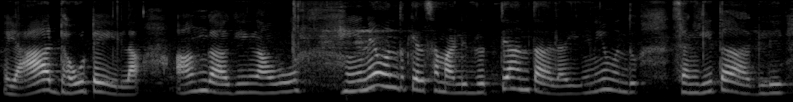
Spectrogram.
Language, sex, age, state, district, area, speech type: Kannada, female, 18-30, Karnataka, Davanagere, rural, spontaneous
